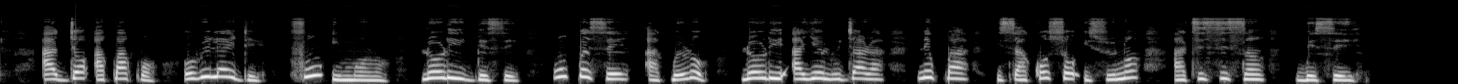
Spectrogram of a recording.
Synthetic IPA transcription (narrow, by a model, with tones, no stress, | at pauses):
a˨d͡ʒɔ˧ʔa˨k͡pa˧k͡pɔ˨ | o˧ɾi˦lɛ˦i˦˨de˨ | fũ˦i˦˨mɔ̃˨ɾ̃ɔ̃˨ | lo˦ɾi˦˨ɡ͡be˨se˨ | nũ˦k͡pe˦˨se˧a˨k͡pe˨˦ɾo˦˨ | lo˦ɾi˦a˧je˦lu˨˧˦d͡ʒa˦˨ɾa˧ | nĩ˦k͡pa˧ | i˨sa˨ko˨˦so˧ʔi˨sũ˨˦nã˦˨ | a˨ti˧si˦˨sã˧ | ɡ͡be˨se˨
